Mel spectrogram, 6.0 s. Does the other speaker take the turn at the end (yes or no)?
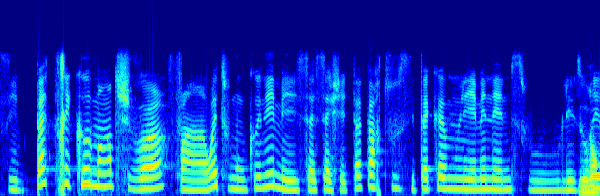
yes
